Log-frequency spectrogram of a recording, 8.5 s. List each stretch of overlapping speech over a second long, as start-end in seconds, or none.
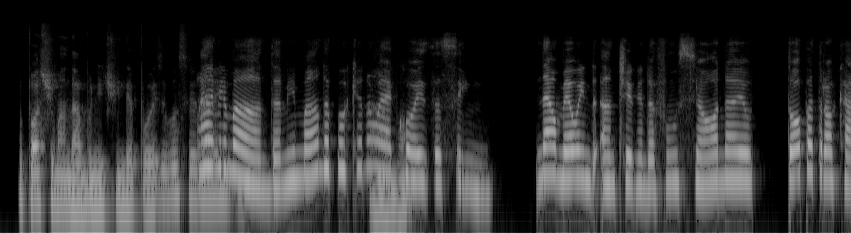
none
